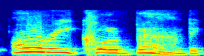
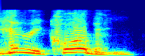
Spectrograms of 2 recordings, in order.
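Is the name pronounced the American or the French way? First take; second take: French; American. First: The name is pronounced with French sounds. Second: The name is pronounced with American English sounds. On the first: "in the French pronunciation" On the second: "if you Americanize it and say Henry Corbin"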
